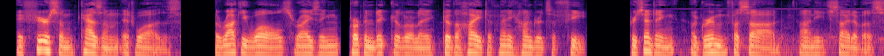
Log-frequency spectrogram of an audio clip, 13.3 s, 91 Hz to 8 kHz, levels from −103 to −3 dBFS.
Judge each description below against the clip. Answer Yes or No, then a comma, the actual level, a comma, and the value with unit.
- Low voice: Yes, low, 105 Hz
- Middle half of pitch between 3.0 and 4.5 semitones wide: No, narrow, 2.6 semitones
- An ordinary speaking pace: No, slow, 120 wpm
